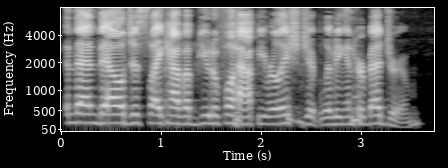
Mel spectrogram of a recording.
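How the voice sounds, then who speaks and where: A woman's voice: medium pitch, steady tone, fast, fairly bright tone, no echo. A woman co-hosting a podcast, chatting in a casual, comedic way and animatedly acting out what people would say. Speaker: podcast co-host.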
